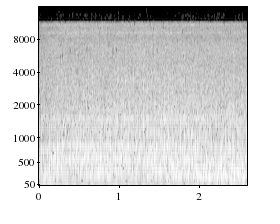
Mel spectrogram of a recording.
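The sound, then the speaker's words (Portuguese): A fire brigade rescue helicopter's rotor chops steadily in a rapid low thumping beneath a constant broad engine roar, holding even throughout, with no voices, during the rescue of a woman swept away by floodwater in Greater Florianópolis, Brazil. “Ela só sobreviveu porque se segurou em um ponto de ônibus até que fosse resgatada pelos bombeiros em um helicóptero.”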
